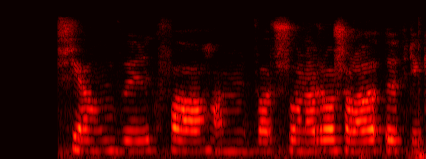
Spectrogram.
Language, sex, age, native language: Icelandic, male, 11, Polish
